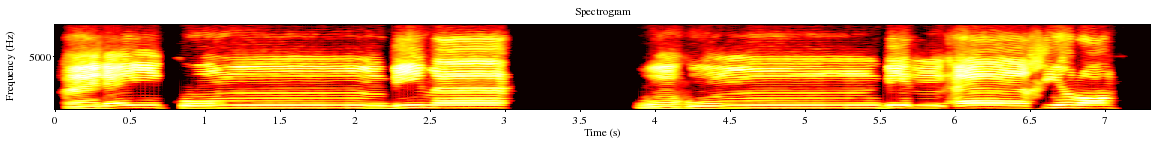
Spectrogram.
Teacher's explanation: menyembunyikan bacaan mim mati di sisi ba dengan dengung yang ringan. Dengan dengung yang ringan. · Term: ikhfa syafawi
